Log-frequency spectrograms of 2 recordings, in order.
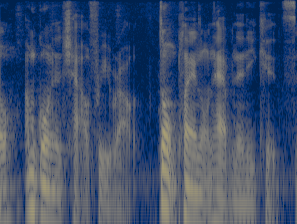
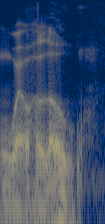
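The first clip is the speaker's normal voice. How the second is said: deep, low radio announcer baritone; 5 semitones lower than usual. Greeting viewers at the start of his video, deep radio voice. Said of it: "with my deep radio voice".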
